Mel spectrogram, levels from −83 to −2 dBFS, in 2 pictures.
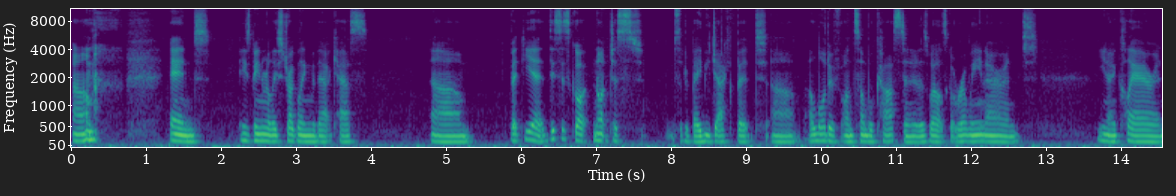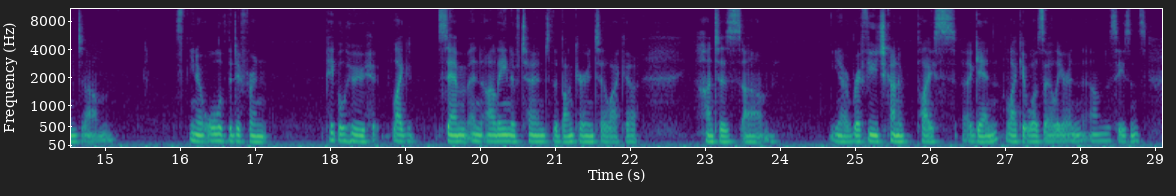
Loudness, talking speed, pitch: -31 LUFS, 155 wpm, 140 Hz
